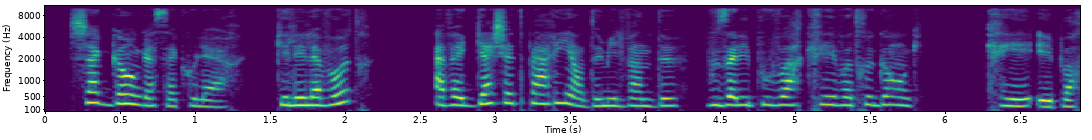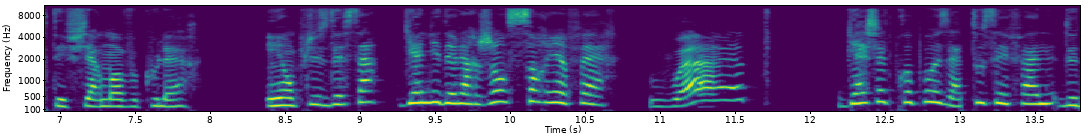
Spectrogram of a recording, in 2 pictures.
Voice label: French Voice Over Sample

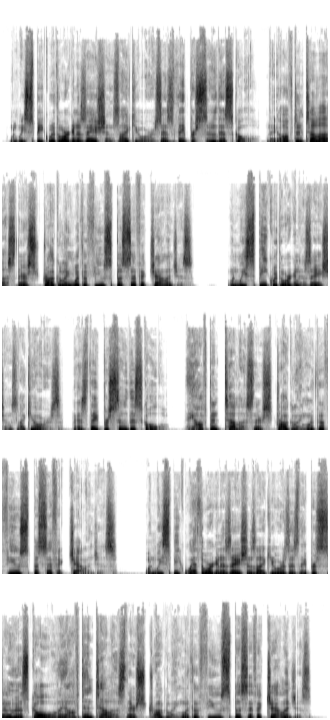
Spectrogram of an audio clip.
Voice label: English Voiceover

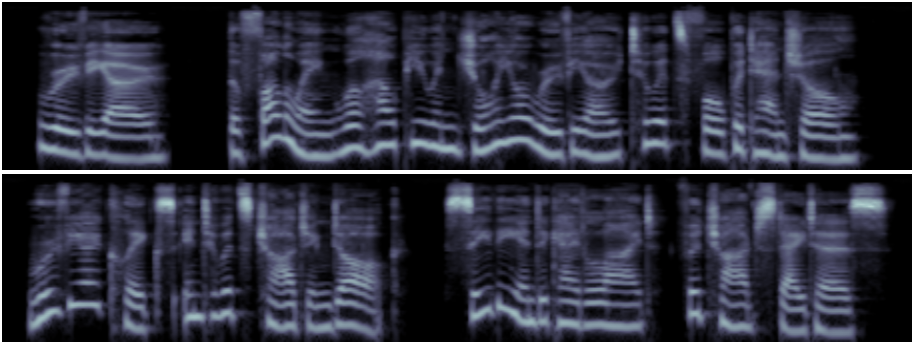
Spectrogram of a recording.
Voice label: English Voice Over Sample

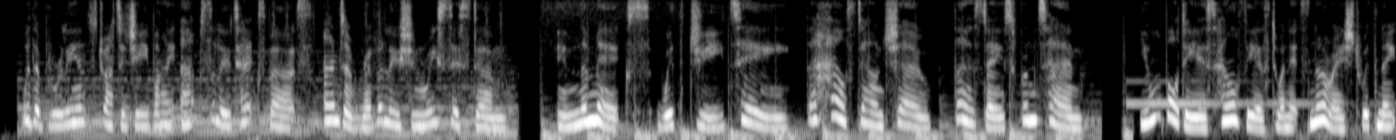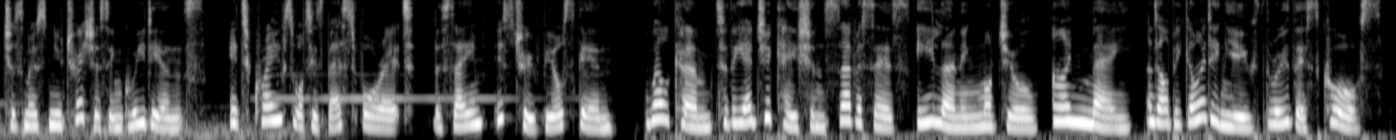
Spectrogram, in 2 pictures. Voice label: English Voice Over

